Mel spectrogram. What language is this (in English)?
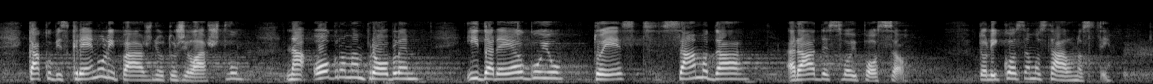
Serbian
